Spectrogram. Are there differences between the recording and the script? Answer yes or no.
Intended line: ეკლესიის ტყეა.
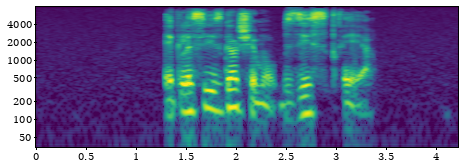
yes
